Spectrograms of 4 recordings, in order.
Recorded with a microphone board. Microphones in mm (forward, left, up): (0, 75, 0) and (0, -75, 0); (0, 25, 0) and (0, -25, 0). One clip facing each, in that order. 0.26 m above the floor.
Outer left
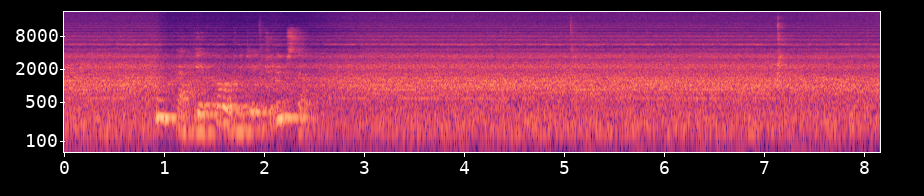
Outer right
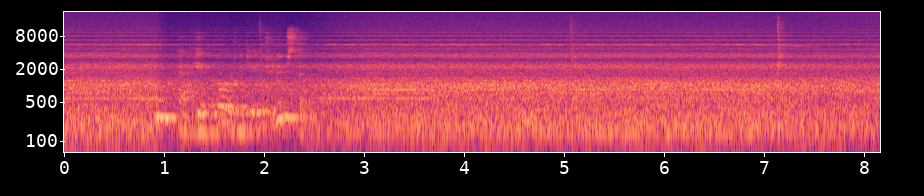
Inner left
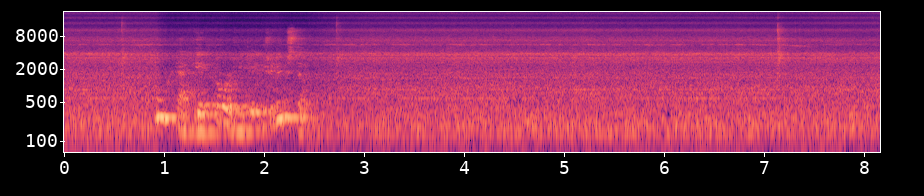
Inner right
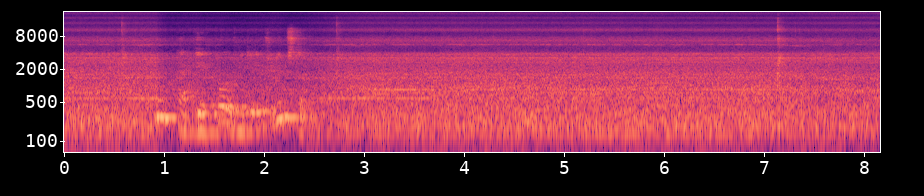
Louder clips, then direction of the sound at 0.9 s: Outer left 2 dB, inner left 4 dB; 60° left (ahead or behind).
